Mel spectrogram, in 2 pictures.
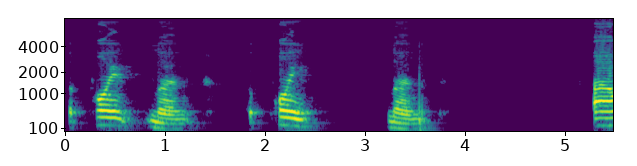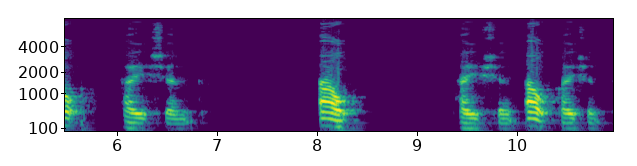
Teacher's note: can you hear something I'm not pronouncing the T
